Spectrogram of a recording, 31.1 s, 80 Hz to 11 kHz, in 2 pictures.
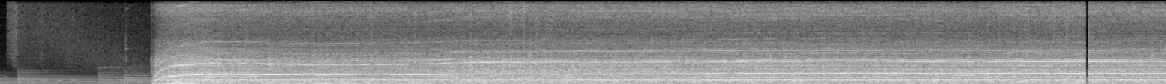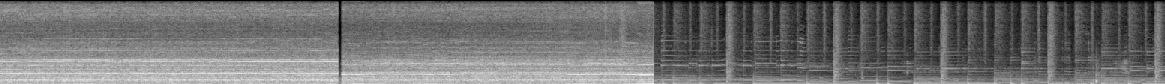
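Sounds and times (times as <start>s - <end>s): meat grinder motor whining: 2.0s - 24.3s.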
